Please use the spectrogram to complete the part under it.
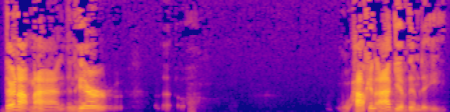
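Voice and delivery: a leader at the end of his rope; exasperated Moses. Retold or imitated. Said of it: "Moses finally had enough, said".

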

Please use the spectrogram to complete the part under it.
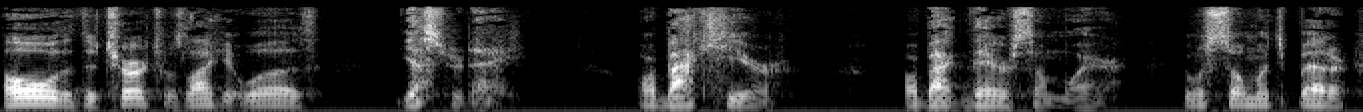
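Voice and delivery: imitating a churchgoer longing for yesterday; mock nostalgic lament. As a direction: pine for the good old days. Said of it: "You ever said that about the church".

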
